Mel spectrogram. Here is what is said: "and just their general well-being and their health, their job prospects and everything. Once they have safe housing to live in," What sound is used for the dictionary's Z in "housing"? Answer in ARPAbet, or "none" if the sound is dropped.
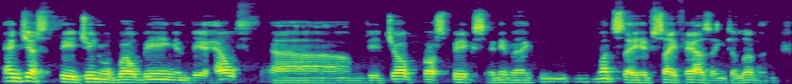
Z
